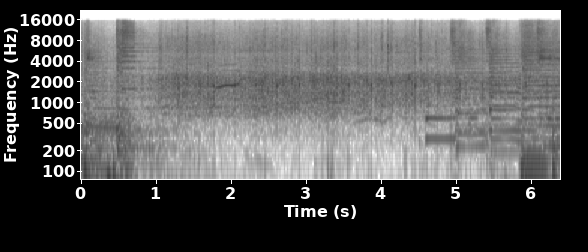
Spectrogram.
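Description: A live circus band's music stops on a final chord near the start, followed by audience applause for several seconds; about five seconds in the band starts playing again.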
